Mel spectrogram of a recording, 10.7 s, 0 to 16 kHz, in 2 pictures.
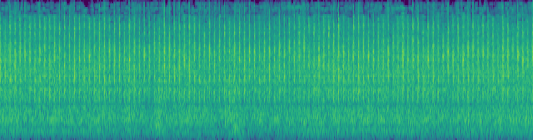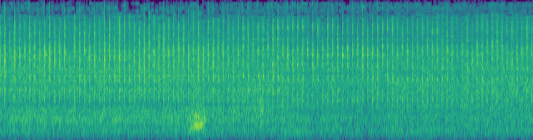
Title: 2005 nissan quest rattle noise front of engine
